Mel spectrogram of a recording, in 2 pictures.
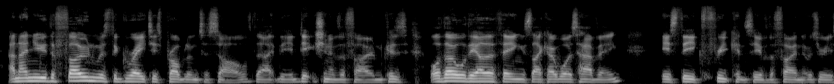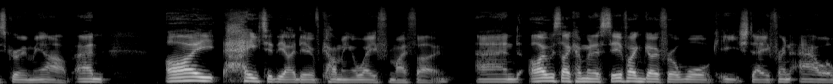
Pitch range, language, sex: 115-135 Hz, English, male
